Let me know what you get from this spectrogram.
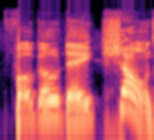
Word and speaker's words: Fogo de Chão: pronounced Fogo de Chão, spelled S-H-O-W-N.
